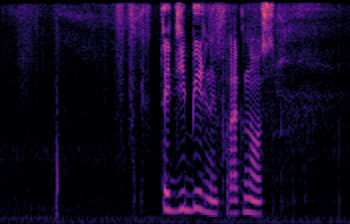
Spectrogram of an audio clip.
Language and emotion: Russian, angry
